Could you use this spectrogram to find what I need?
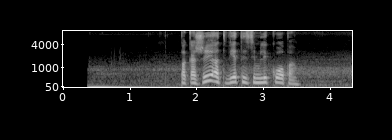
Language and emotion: Russian, neutral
